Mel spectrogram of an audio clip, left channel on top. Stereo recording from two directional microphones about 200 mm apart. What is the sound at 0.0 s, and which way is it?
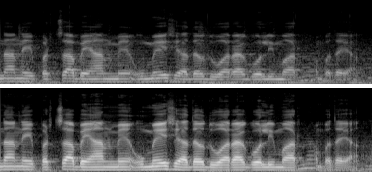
Speech, 30° right (ahead or behind).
